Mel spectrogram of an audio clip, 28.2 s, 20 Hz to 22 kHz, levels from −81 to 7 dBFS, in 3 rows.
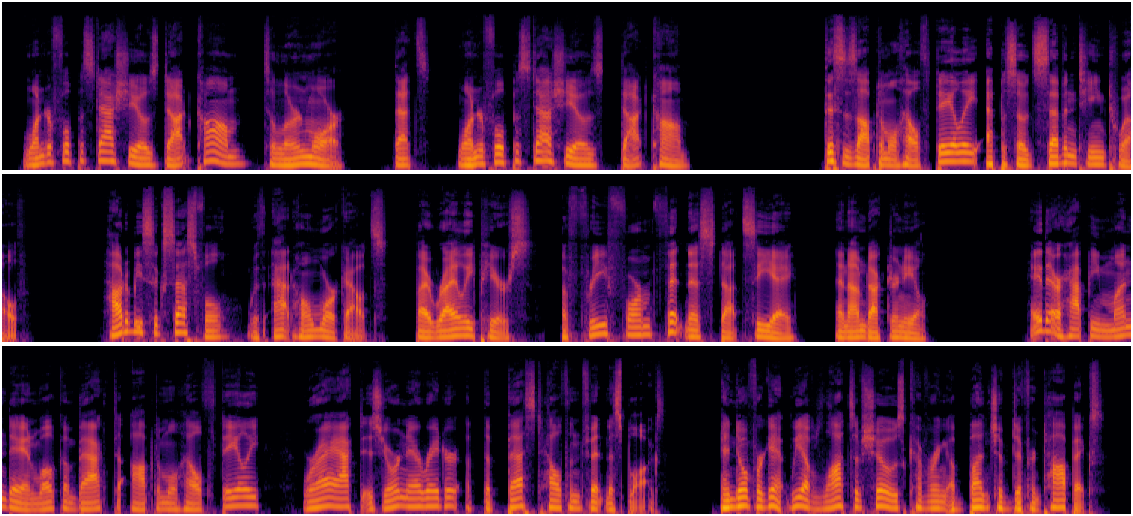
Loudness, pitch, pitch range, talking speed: -20 LUFS, 120 Hz, 105-145 Hz, 145 wpm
